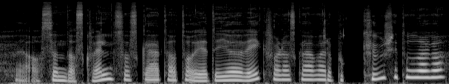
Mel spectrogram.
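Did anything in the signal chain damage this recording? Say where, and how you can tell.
No, nothing damaged this audio.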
